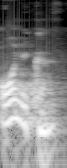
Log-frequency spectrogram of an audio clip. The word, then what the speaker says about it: onicha: Isso aqui se pronuncia ônica.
